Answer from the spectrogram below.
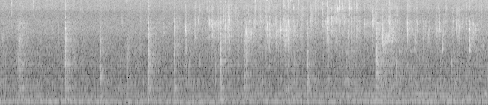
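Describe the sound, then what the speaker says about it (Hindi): Shami kababs sizzle and fry steadily in hot oil in a pan, a dense continuous crackle with scattered sharper pops, close and alone without voices. "इसी तरह मैं सारे कबाब ऑयल में डालती हूँ। पैन में मैंने कबाब डाल दिए हैं।"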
